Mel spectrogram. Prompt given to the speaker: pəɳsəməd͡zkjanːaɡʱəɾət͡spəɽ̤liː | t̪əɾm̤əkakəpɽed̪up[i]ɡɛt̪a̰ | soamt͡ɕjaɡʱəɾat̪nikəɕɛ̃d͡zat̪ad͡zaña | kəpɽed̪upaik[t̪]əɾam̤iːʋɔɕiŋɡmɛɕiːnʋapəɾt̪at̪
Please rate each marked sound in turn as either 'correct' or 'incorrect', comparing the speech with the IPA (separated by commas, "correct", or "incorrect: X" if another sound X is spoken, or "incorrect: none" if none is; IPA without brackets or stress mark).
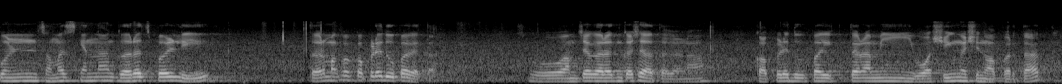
incorrect: a, correct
